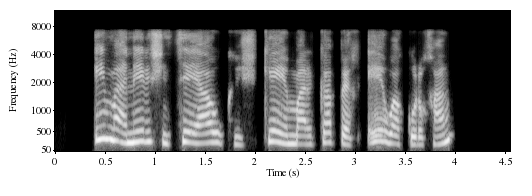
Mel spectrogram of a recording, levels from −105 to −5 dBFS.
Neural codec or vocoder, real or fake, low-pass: codec, 16 kHz, 4 kbps, X-Codec, HuBERT features, trained on general audio; fake; 7.2 kHz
